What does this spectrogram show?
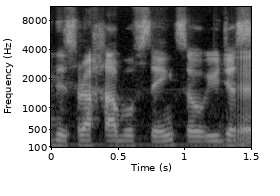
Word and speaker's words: Rajabov: And then That they would sounds ask me, I mean, how should we pronounce? And I would say Rajabov.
